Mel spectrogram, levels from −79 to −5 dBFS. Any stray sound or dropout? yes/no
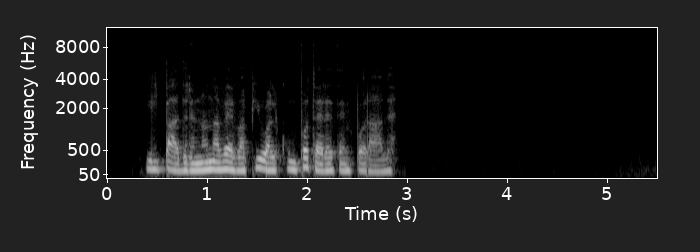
no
